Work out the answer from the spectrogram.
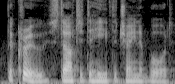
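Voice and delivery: plain reading voice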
